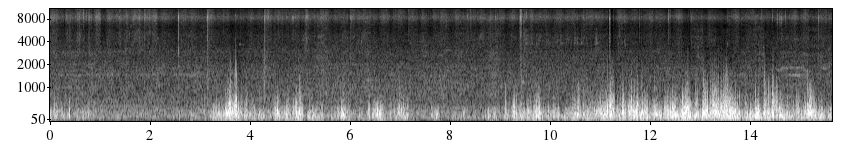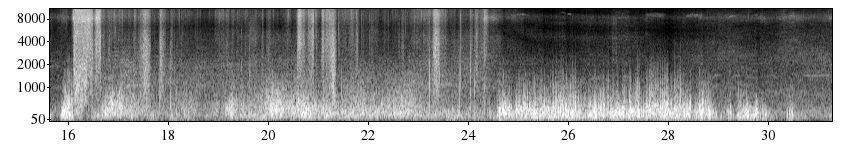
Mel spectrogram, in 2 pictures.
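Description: Wind and jacket fabric rubbing against a handheld phone's microphone, a fluctuating rumble, with a few sharp knocks from the phone being handled about halfway through and a denser, steadier rumble near the end.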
